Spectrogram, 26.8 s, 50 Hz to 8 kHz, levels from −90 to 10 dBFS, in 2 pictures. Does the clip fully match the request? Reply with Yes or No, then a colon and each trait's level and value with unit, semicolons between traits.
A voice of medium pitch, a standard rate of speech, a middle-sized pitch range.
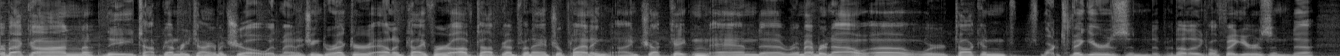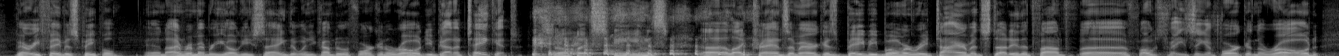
No: low, 130 Hz; average, 175 wpm; average, 4.5 semitones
